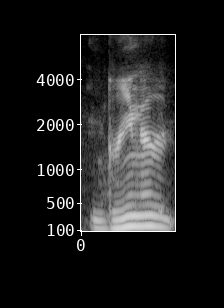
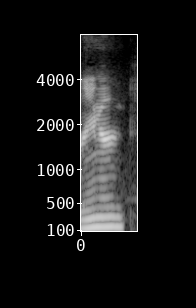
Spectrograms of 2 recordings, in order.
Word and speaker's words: Greenard: like about Turner now is like uh green Greener is that he's pronouncing that greenard yeah he can move in and play the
